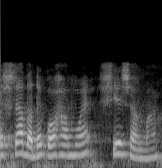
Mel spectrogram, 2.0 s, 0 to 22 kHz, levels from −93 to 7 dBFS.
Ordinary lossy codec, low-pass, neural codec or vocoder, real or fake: none; 5.4 kHz; codec, 16 kHz, 4 kbps, FunCodec, trained on LibriTTS, 50 frames a second; fake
